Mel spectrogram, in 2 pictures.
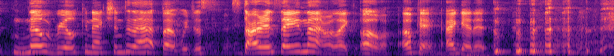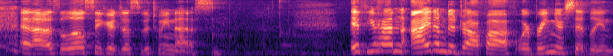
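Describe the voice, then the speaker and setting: Bright-voiced woman giving a fond eulogy. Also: on the high side. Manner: fond and humorous, laughing between lines. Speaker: eulogist, younger sister. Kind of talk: prepared memorial speech.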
